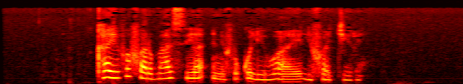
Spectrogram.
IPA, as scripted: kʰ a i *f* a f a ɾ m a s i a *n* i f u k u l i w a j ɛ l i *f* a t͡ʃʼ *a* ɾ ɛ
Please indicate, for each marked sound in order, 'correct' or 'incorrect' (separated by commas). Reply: correct, correct, correct, incorrect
